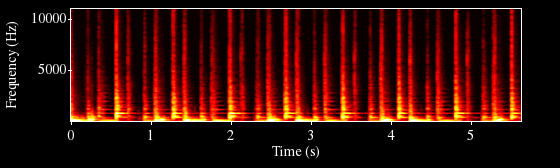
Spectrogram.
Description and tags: dholak indian sound
85bpm, loop, dholak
